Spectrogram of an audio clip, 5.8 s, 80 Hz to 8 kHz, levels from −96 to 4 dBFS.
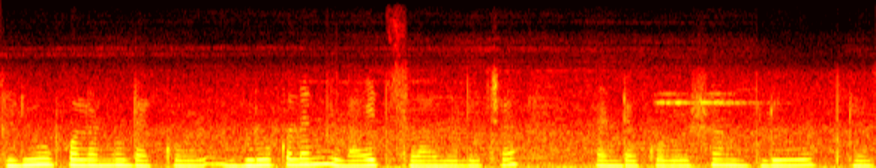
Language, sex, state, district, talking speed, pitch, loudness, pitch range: Gujarati, female, Gujarat, Gandhinagar, 145 wpm, 245 Hz, -15 LUFS, 235-260 Hz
